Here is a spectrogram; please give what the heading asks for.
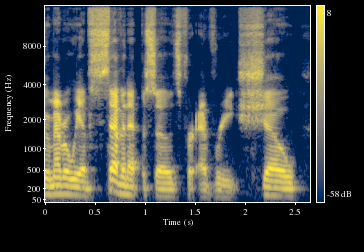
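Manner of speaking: normal talking voice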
